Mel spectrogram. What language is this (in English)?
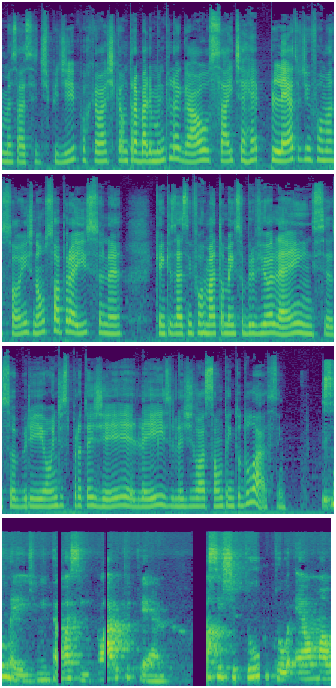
Portuguese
